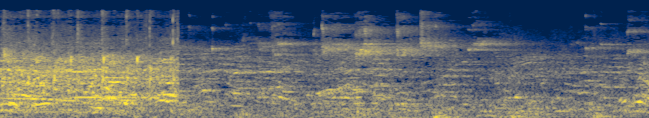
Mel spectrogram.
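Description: A basketball bouncing on a hardwood gym floor, with voices around it in a large gym; the overall din drops a little about two seconds in.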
